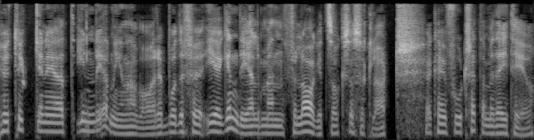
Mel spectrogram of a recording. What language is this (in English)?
Swedish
